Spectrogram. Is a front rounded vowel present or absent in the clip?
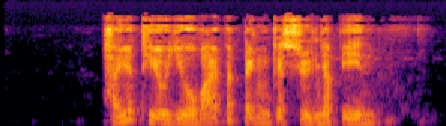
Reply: present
